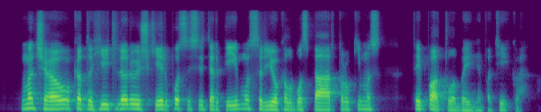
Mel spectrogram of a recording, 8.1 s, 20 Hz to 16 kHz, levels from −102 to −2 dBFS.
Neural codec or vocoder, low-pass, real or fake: codec, 24 kHz, 0.9 kbps, DualCodec; 10.8 kHz; fake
